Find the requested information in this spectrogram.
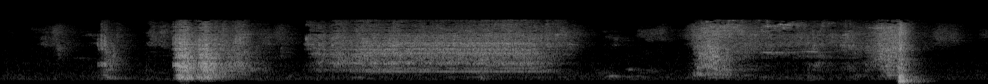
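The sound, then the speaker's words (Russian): A window being closed to shut out noise, with a long rumbling, scraping rattle between two sharp knocks, one near the start and one near the end. “Я попробую закрыть окно, простите. Может быть, будет тише немножко.”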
